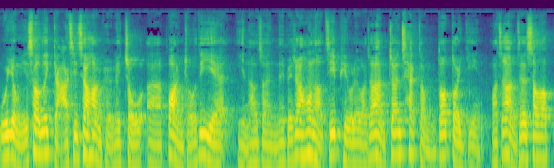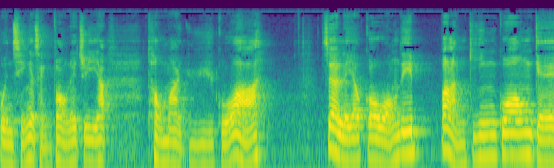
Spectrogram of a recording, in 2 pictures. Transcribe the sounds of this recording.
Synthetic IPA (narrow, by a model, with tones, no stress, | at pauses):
wuː˨˧jʊ˨˩ŋjiː˨˧˥sɐ˥wt̪i˥ka̰ː˨˥t͡sʰi˧˥t͡sɛ˥˨hɔ˧˥˨pʰe˧˩˨e˧jt͡ʃo˨wʔɛ˨pɔː˥lɐ˨˩nt͡so˨wt̪iː˥jɛː˨˧ji˨˩nhɐ˨wt͡sɐ˨˩wne˧pe˨˥jt͡ʃœː˥ŋɦʊ˥ŋt̪ʰɐ˨˩wt͡siː˥pʰiː˧wle˧wa˨ɛ˥ɔ˨˥n˨˩t͡ʃœː˥ŋt͡sʰɛː˥k̚t͡sɐ˨wm̩˨˩t̪ɔː˥t̪ɵ˨˧ɥjḭː˨˩nwa˨t͡sɛ˧˥ɔː˧˥˨t͡sɐ˥˨˩sɐ˥wɔ˥puː˧nt͡sʰiː˨˥nkɛː˧t͡sʰɪ˨˩ŋfɔː˧ŋle˨˧jt͡ʃyː˨˧jiː˧aː˧t̪ʰʊ˨˩ŋmaː˨˩jɥyː˨˩kʷɔː˨˥haː˨˧˥ | t͡sɛː˥˩jle˨˧jɐ˨˧wkɔː˧wɔː˨˥ŋt̪iː˥pɐ˥k̚lɐ˨˩ŋkiː˧˥nkʷɔː˥ŋkɛː˧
